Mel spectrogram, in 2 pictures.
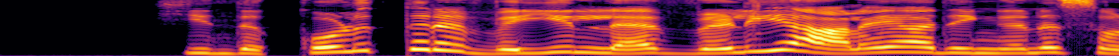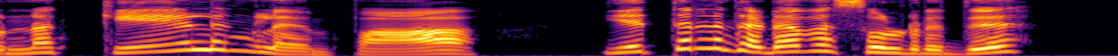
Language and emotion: Tamil, angry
